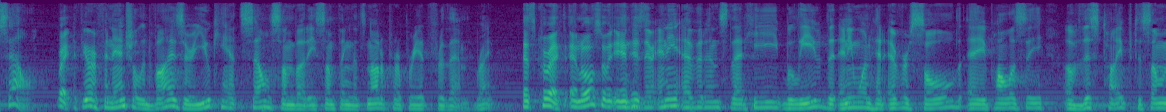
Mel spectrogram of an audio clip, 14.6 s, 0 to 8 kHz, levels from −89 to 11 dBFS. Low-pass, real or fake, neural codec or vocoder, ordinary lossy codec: 7.2 kHz; real; none; MP3, 48 kbps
